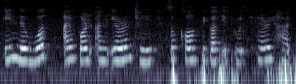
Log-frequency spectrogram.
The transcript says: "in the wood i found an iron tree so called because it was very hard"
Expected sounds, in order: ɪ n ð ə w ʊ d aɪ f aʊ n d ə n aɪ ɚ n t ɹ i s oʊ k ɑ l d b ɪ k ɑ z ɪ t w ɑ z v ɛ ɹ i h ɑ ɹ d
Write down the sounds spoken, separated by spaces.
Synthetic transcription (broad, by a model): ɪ n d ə w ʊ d aɪ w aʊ n ə n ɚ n t ɹ i s oʊ k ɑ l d b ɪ k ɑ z ɪ t w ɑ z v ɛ ɹ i h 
